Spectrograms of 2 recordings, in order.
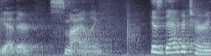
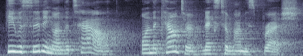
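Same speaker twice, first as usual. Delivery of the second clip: usual speaking voice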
